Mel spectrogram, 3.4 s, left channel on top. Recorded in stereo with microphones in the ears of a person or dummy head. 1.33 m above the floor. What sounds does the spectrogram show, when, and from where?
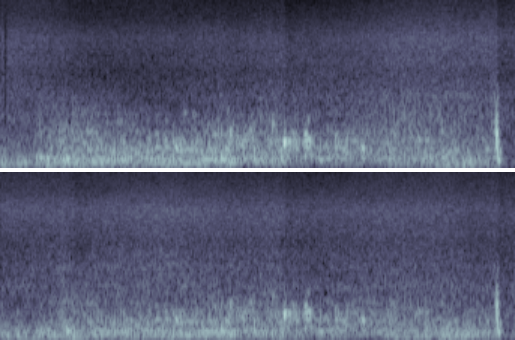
0.2 s a splash: 75° left (ahead or behind)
